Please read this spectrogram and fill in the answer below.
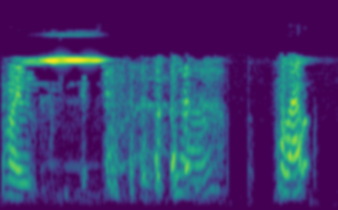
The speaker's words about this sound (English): I just had this feeling about that beep.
